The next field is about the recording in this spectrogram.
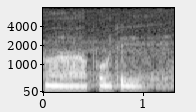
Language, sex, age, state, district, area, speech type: Telugu, male, 45-60, Telangana, Hyderabad, rural, spontaneous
